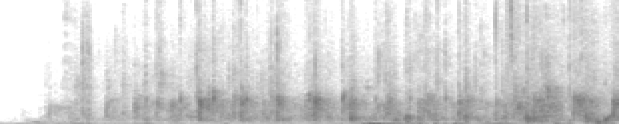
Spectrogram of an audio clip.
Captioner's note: audience applauding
